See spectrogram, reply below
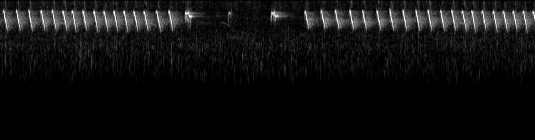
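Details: Sunbird, called konin, recorded as song material for training birds: quick high staccato notes repeated in long even runs, with a brief gap holding two faint whistles.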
